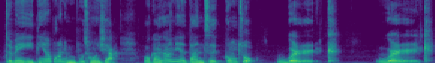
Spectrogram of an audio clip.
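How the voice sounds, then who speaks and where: A fairly high-voiced woman runs a bilingual English speaking lesson as its host. She reads English sample answers slowly and carefully. Then she switches to brisk explanations of pronunciation and phrases. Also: a little mellow, breathy edge. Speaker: English teacher and podcast host.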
